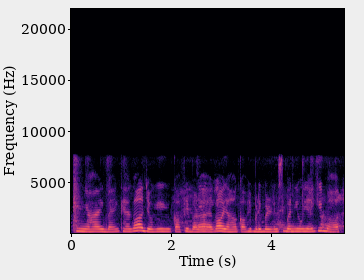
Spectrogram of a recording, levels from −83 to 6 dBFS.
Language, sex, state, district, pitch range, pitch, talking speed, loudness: Hindi, female, Bihar, Araria, 225-245 Hz, 230 Hz, 220 wpm, -25 LUFS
